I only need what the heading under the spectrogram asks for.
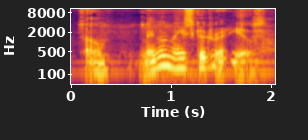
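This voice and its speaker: Gravelly man, casual collector. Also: a little high, animated, unhurried. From United States. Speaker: hobbyist collector showing a radio collection. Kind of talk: casual rambling show-and-tell. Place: indoors at home.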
